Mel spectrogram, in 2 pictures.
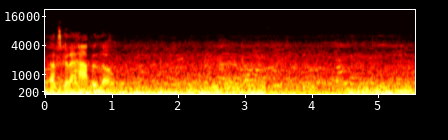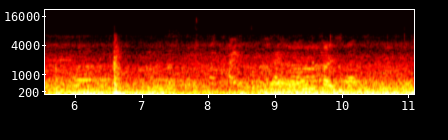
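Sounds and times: exhibition hall crowd rumble: 0:00.0 - 0:11.0.

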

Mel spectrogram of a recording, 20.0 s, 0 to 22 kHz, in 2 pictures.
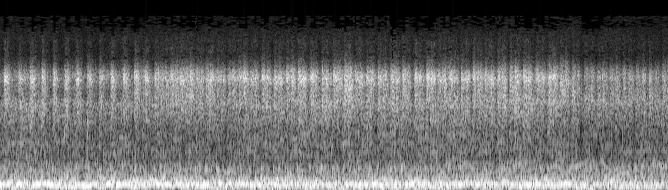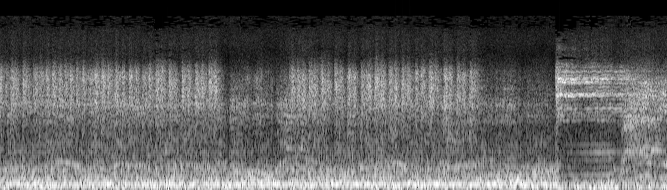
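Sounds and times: live heavy rock band: 0:00.0 - 0:20.0
rapid cymbal strokes: 0:00.0 - 0:20.0.

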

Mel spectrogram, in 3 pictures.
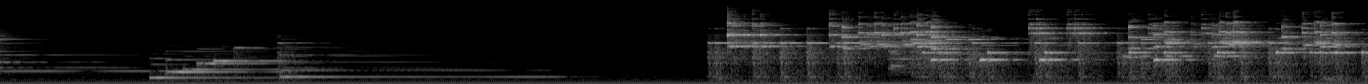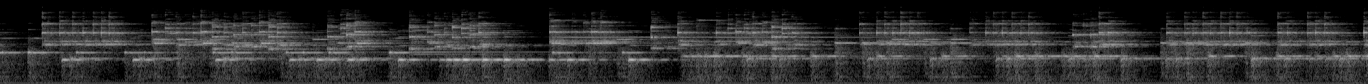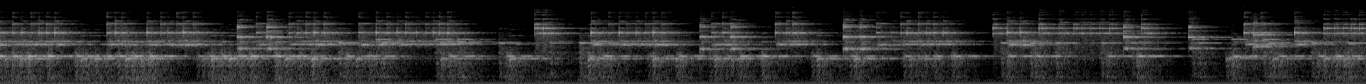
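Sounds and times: bell-like struck notes: 0:00.0 - 0:05.7, 0:07.1 - 0:41.0.

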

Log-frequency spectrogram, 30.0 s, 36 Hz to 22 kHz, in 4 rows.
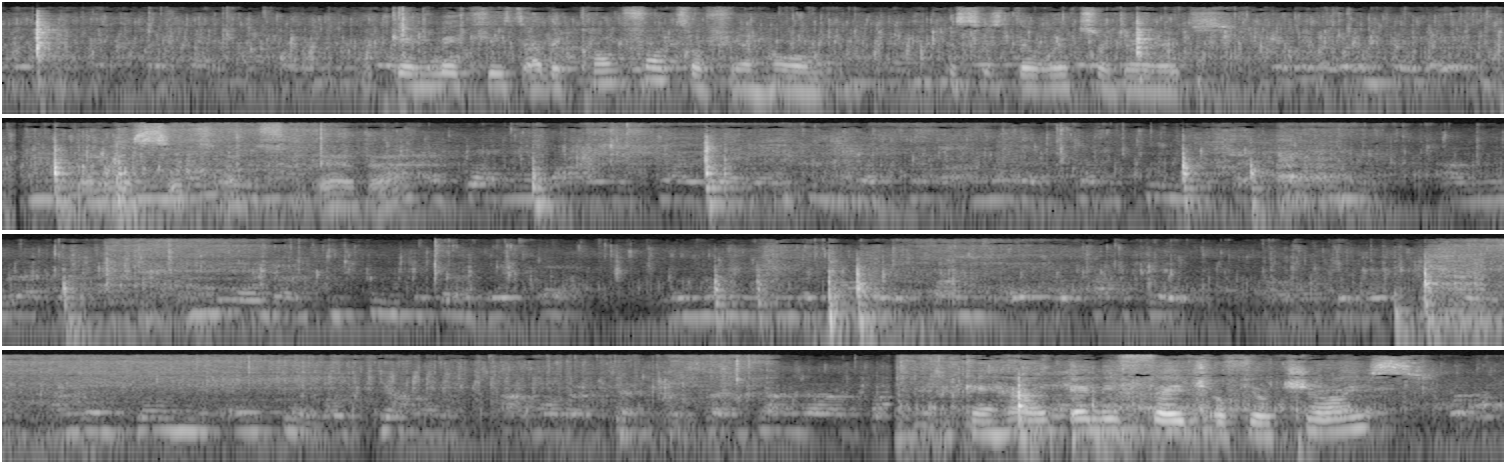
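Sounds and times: thick stew squelching and sloshing: 0:00.0 - 0:30.0.

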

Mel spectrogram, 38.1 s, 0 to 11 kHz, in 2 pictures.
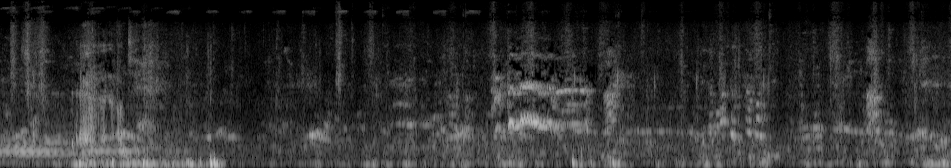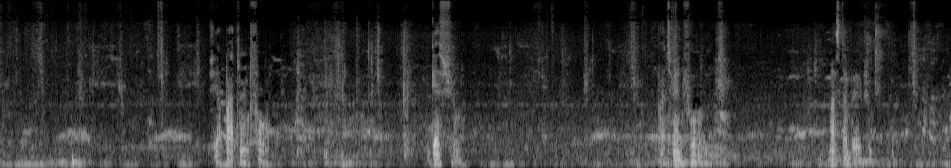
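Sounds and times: steady low hum: 0:00.0 - 0:10.2
dove cooing: 0:00.0 - 0:38.0.

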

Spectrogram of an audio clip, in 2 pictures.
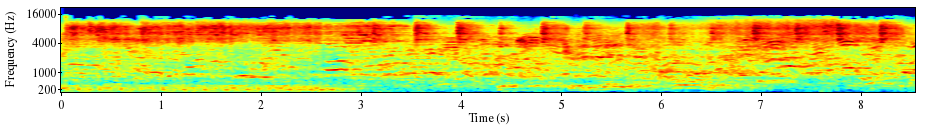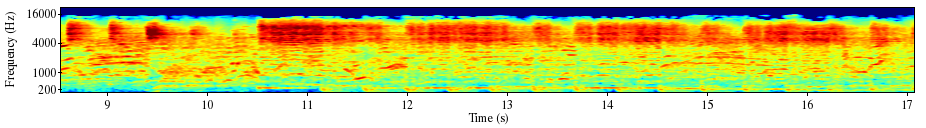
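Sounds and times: children shouting and cheering: 0:00.0 - 0:17.0
loud dance music: 0:00.0 - 0:17.0.

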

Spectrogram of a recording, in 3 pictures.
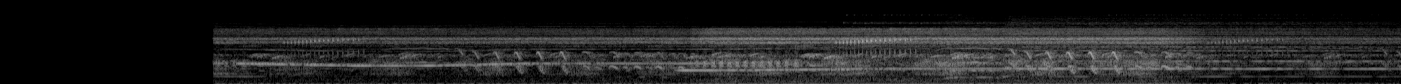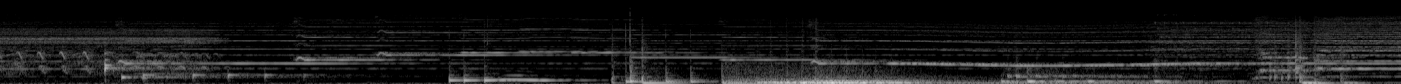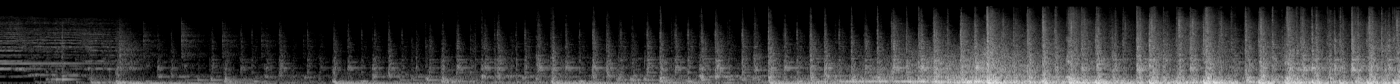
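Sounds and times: quick repeated frog calls: 0:02.2 - 0:16.9
high insect drone: 0:02.2 - 0:20.2, 0:21.3 - 0:29.2
long held animal call: 0:02.2 - 0:20.4, 0:21.0 - 0:28.9
high note sliding downward: 0:15.1 - 0:26.2
sustained mid note: 0:21.2 - 0:25.7
faint low drone: 0:21.2 - 0:26.0
low pulsing tone: 0:21.2 - 0:26.0.

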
